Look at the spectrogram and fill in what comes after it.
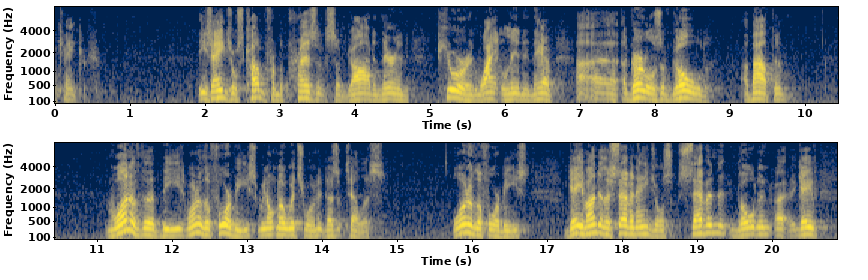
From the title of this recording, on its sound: Ketha Heights Baptist Church ~ Live Broadcast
